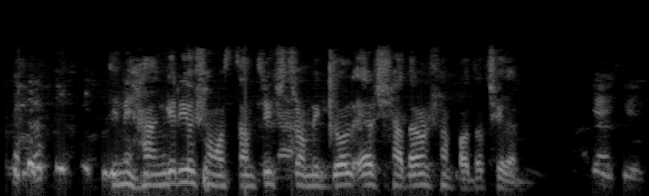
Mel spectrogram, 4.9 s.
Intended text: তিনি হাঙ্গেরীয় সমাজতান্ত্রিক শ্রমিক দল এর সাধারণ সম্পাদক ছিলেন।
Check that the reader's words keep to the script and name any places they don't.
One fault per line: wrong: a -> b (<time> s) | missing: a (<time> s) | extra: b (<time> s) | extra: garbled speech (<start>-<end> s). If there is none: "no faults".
no faults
